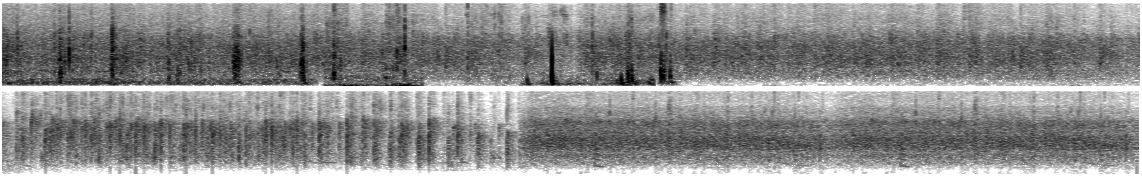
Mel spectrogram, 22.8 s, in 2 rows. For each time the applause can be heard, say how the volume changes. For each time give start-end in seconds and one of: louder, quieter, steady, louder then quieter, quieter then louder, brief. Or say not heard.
0.0-22.7 steady.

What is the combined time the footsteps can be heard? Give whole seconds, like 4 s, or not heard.
7 s.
